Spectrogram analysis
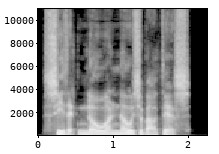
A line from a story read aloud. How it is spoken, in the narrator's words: Jesus sternly warned them, saying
